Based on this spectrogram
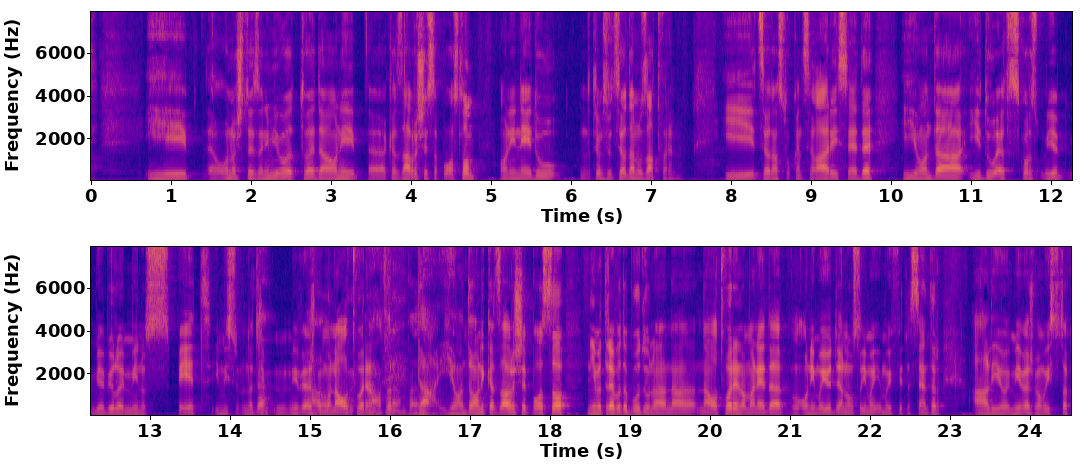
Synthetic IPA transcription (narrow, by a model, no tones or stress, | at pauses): i | o̞noʃt̪ojezanimʎiʋo̞t̪o̞jed̪ao̞nikad̪zaʋr̩ʃesapo̞slˠomo̞nineid̪uat͡ʃio̞nisut̪eːod̪aːnuzat̪ʋoɾḛnom | it̪eod̪ansuukanselˠaːɾiːsed̪e | io̞nd̪aid̪uɛt̪o̥sko̞ɾosjejebiːlojeminuspeːt̪ḭmiːsnaːdt͡ʃimiːʋeʒaamonaot̪ʋoɾenot̪ɾd̪aio̞nd̪ao̞nikad̪zaʋr̩ʃepo̞saoɲimat̪ɾɛbad̪abud̪unananao̞t̪ʋoɾe̞nomaned̪aoːnimauid̪elnouːsloimaimaufit̪nest̪ent̪aɾ | a̰lioʋajmiːʋeʒuʋamoist̪ot̪ako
